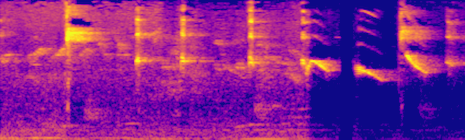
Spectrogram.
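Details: Green-winged saltator singing to warm up other birds: loud whistled notes and a descending slurred phrase near the end, with low background rumble.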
